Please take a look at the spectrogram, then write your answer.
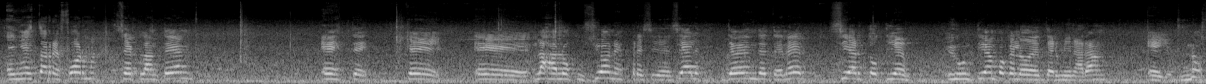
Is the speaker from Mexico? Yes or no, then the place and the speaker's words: no; Venezuela; nuestros derechos como venezolanos, como ciudadanos, como trabajadores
